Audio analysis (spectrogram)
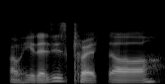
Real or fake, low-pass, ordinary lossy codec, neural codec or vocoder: fake; 7.2 kHz; none; codec, 16 kHz, 0.8 kbps, ZipCodec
